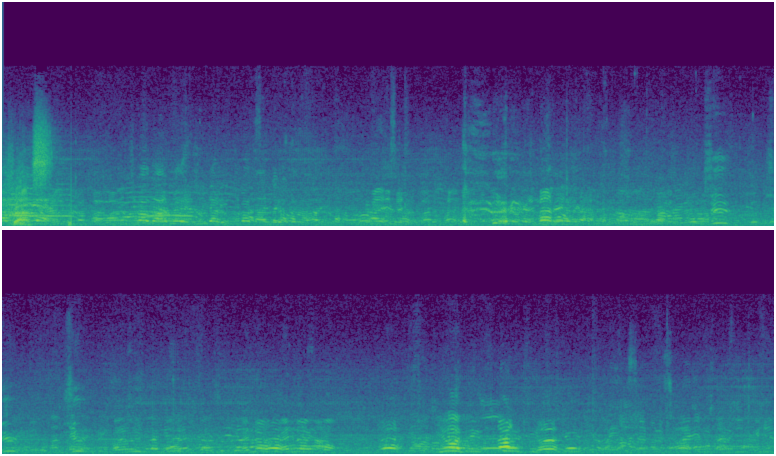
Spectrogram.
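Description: Young men call out to each other on an open field.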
